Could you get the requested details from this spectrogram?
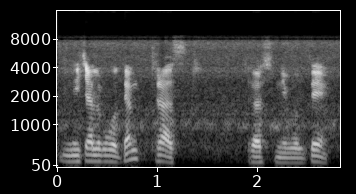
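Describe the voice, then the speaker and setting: A science teacher with a mid-range, darkish voice runs an online class at a quick pace, chatting and thinking aloud while he draws. He often says "theek hai" (okay), corrects himself, and asks whether students understand. The sound is lo-fi with a little hiss or hum.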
